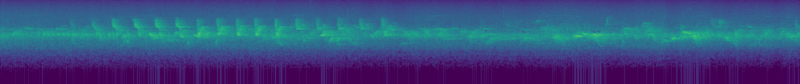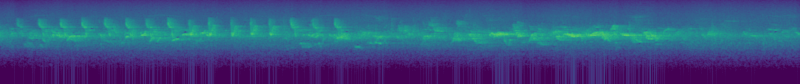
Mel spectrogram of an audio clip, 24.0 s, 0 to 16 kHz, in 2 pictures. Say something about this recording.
Forest Birds singing.
Recorded by ZOOM H1.
Correction by Logic Pro X.
Recorded in Krasnodar Krai.
Krasnodar Krai is located in the southwestern part of the North Caucasus and borders with Rostov Oblast in the northeast, Stavropol Krai and Karachay-Cherkessia in the east, and with the Abkhazia region (internationally recognized as part of Georgia) in the south. The Republic of Adygea is completely encircled by the krai territory. The krai's Taman Peninsula is situated between the Sea of Azov in the north and the Black Sea in the south. In the west, the Kerch Strait separates the krai from the contested Crimean Peninsula, internationally recognised as part of Ukraine but under de facto Russian control. At its widest extent, the krai stretches for 327 kilometers (203 mi) from north to south and for 360 kilometers (220 mi) from east to west.
ambiance, ambience, ambient, bird, birds, birdsong, environment, field-recording, forest, morning, nature, park, peaceful, singing, spring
